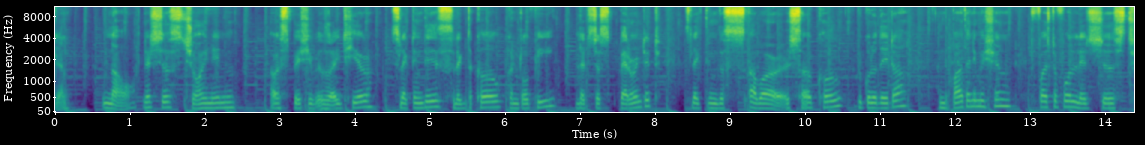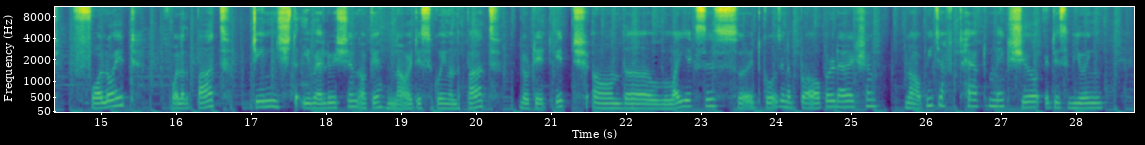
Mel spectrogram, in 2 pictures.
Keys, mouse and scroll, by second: 0.5-2.0 middle drag, 2.0 ctrl+j, 2.6 click, 2.8-4.2 middle drag, 4.2 click, 5.3 shift+click, 6.2 ctrl+p, 8.1 click, 11.8-14.4 drag, 14.8 click, 15.7-16.1 scroll down 1, 16.1-17.0 middle drag, 17.4-18.6 drag, 18.6 ctrl+z, 20.5 click, 20.6 r, 25.6 click, 27.4 KP_0, 28.1-28.5 scroll down 4.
